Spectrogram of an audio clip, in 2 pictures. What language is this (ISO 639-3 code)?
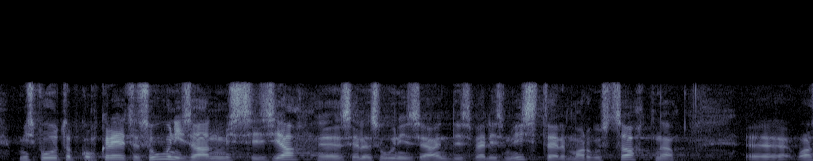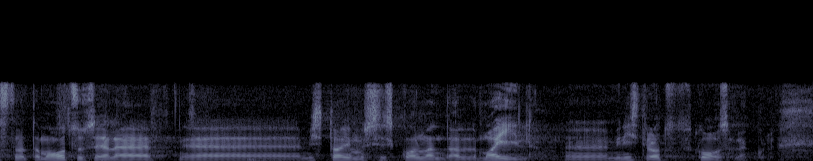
est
